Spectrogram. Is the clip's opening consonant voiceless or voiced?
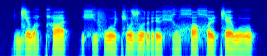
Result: voiced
